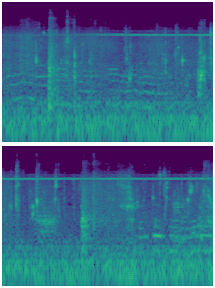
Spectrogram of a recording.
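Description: Taro corms being scrubbed by hand in a plastic bucket of muddy water: water sloshing and splashing, with a few sharp knocks as the corms hit the bucket.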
